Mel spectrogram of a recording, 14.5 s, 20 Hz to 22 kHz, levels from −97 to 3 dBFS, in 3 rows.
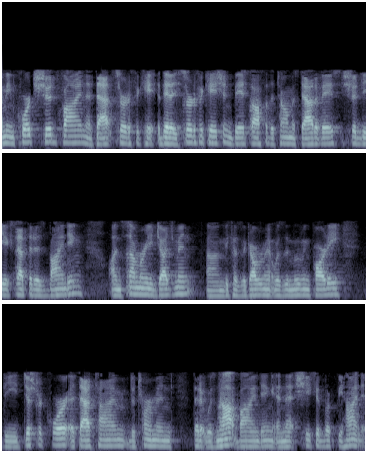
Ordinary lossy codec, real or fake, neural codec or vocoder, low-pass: AAC, 16 kbps; real; none; 7.2 kHz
